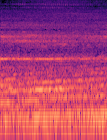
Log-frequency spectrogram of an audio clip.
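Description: Queensland Rail electric multiple-unit train moving past the platform close by: a steady rumble from the wheels on the rails, with the whine of its electric traction motors held on steady tones.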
